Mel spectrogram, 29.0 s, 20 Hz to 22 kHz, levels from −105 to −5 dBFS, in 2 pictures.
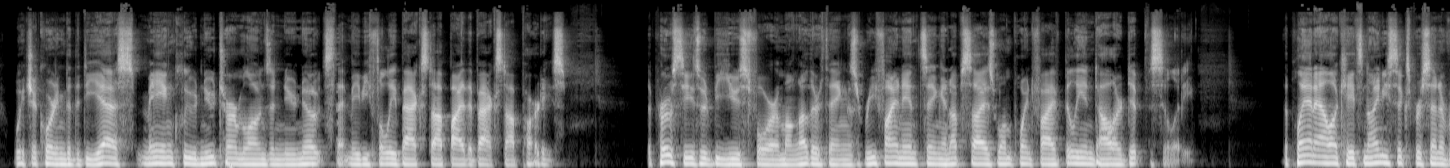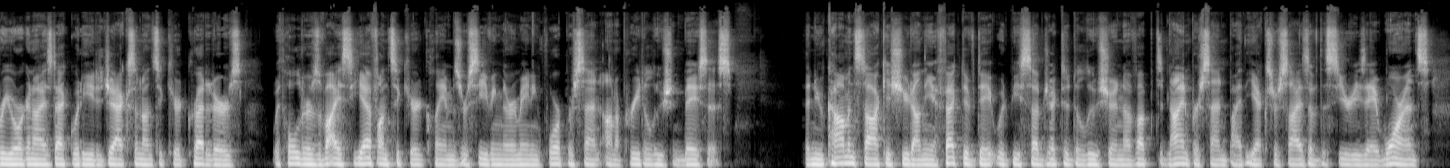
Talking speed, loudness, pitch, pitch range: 185 wpm, -20 LUFS, 125 Hz, 120-130 Hz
